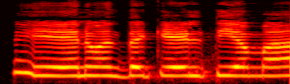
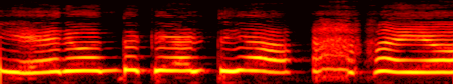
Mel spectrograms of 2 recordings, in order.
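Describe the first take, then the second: First: Said in the usual way. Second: High, loud tearful wail; wailing lament. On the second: Acted. Daughter wails high and loud to her mother about her misery.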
